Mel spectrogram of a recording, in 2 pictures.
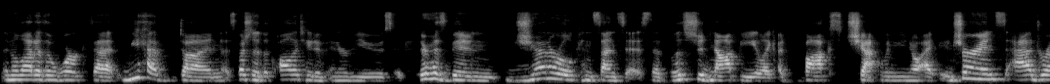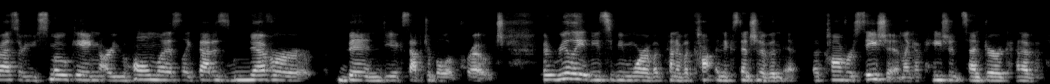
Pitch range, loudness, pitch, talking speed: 180-215 Hz, -21 LUFS, 195 Hz, 205 wpm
